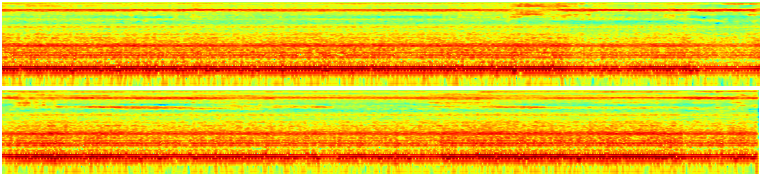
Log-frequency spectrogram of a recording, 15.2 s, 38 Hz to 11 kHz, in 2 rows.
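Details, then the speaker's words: 9-month-old baby with cough and colds for over a week, asleep at night during a nebulizer treatment: steady loud mechanical hum and whine with a constant low drone from the running nebulizer compressor. "gabi na guys pero kailangan kong magp nebul sa aking baby kasi meron siyang upo at sipon"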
